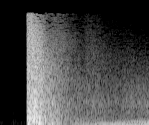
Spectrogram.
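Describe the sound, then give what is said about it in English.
A concussion grenade detonates in weightlessness with one sudden, loud, sharp blast, which fades into a low, steady rumble that keeps going to the end. “bouncing off the ceiling, off the far wall, tumbling through the weightlessness, and straight down into his lap. Concussion grenade.”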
